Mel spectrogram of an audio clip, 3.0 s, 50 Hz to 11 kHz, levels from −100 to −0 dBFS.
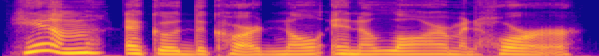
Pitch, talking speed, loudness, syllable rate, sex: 205 Hz, 160 wpm, -18 LUFS, 4.8 syllables/s, female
